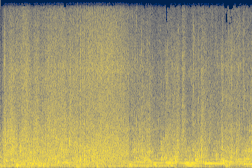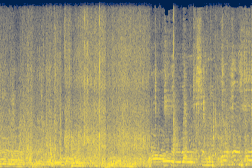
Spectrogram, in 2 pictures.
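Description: Water splashing and sloshing in an above-ground pool as people jump in and wade about, with voices over it. About eight seconds in the splashing eases and the voices come to the fore.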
